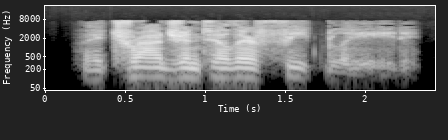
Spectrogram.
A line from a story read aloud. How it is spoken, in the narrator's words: he mutters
